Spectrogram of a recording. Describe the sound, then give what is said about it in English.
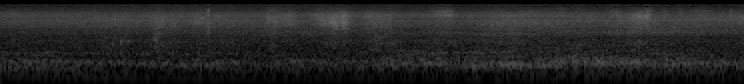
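A steady outdoor breeze blows with a soft, continuous rush and low rumble, gently swelling slightly toward the end. No voices are heard. “This fresh breeze.”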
